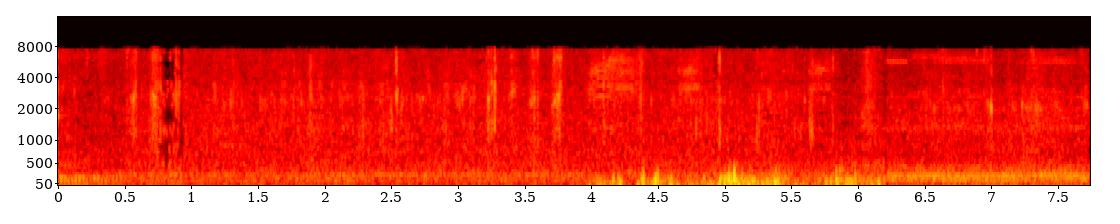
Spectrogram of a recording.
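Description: A groundhog chewing, with soft irregular crunching and smacking over a low background hum.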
